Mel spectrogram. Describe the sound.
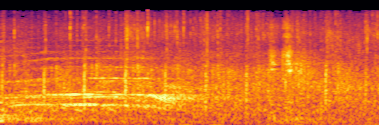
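An audience applauds with steady, dense clapping that holds for several seconds, with a murmur of voices and a brief raised cheer mixed into the crowd noise.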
